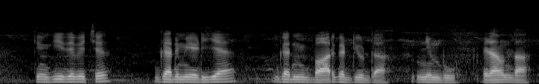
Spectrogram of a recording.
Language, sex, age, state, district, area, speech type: Dogri, male, 18-30, Jammu and Kashmir, Kathua, rural, spontaneous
